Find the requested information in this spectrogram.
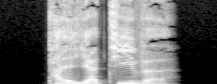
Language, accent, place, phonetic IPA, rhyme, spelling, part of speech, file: German, Germany, Berlin, [pali̯aˈtiːvə], -iːvə, palliative, adjective, De-palliative.ogg
- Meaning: inflection of palliativ: 1. strong/mixed nominative/accusative feminine singular 2. strong nominative/accusative plural 3. weak nominative all-gender singular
